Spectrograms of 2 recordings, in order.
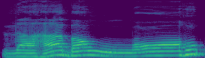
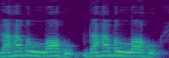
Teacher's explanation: لفظ اللہ کے لام کو موٹا کریں گے اور لمبا کریں گے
